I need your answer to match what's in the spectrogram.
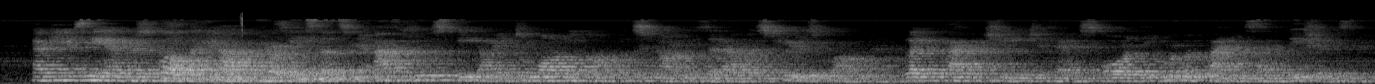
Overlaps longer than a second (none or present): present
